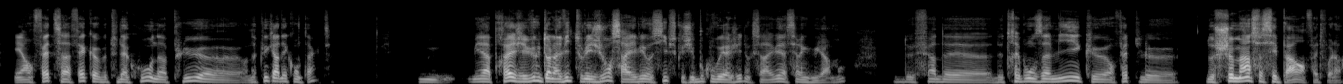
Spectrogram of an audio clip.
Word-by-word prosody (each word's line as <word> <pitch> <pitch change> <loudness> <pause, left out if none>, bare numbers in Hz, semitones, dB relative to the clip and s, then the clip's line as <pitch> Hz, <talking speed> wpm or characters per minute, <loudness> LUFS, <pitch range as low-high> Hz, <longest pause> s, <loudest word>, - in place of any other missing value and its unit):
et 105 - -2
en 110 - -3
fait, - - +1
ça 120 -2 +1
fait 160 +1 -1
que 140 - -1
b 110 - -7
tout - - -9
d'un 115 -1 -1
coup 155 +9 -9
on - - -1
a 110 - -4
plus, 155 +3 -4
heu, 105 -7 -6
on 100 - -16
a 110 - -10
plus 170 - -5
gardé 145 -3 +2
contact. 125 -7 -10 0.9
Mmh, 115 -1 -8 0.3
mais 130 +2 -5
après 145 +6 +5
j'ai 135 -1 +3
vu 160 - +1
que - - 0
dans 150 -2 +6
la 130 -2 +4
vie 165 - +2
de 165 - -6
tous - - -3
les 130 -1 +3
jours, 155 +9 +2
ça - - +7
arrivait 115 +3 0
aussi 135 +7 -1
parce - - -3
que 105 - -8
j'ai 110 - 0
beaucoup 130 +3 -8
voyagé 120 +2 -2
donc 125 - -11
c'est - - -6
arrivé 110 +7 -4
assez 125 -2 -3
régulièrement 100 -3 -9 0.4
de 115 0 -14
faire 130 +4 -7
de 105 -4 -7
de 105 +3 -11
très 140 +6 -2
bons 140 -1 -1
amis 145 +7 0
et - - -1
qu'en 115 -4 -6
fait 145 -1 -6
le 100 -3 -9 0.3
le 115 - -2
chemin 155 +6 +8
se - - +4
sépare - - +3
en - - -2
fait, - - -10
voilà. - - -10
120 Hz, 280 wpm, -24 LUFS, 110-140 Hz, 0.9 s, chemin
